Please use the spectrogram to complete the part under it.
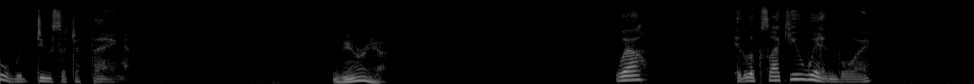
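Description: A young woman speaks teasingly, close by.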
